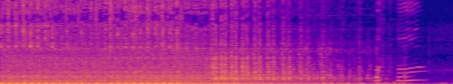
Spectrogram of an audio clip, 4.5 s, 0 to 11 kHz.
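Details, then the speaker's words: Husqvarna YTH21K46 riding mower fitted with a Briggs V-twin, choke on: a rough, uneven chug about three thumps a second, then it stumbles and dies. The carburetor floods, and a new fuel pump didn't help. "As you can see, it was flooding out already. I had to regulate the fuel flow using the valve, and I already put a brand new fuel pump in it, which didn't help at all."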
